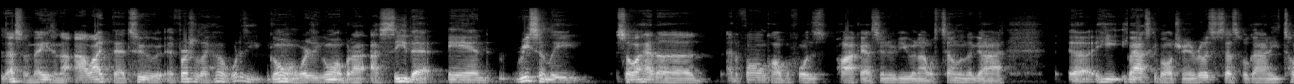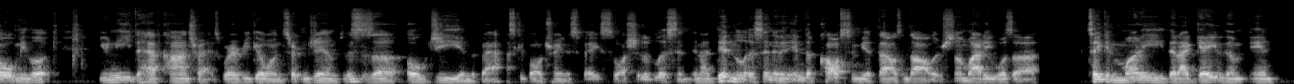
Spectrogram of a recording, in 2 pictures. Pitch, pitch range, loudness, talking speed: 95 Hz, 90-110 Hz, -17 LUFS, 245 wpm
